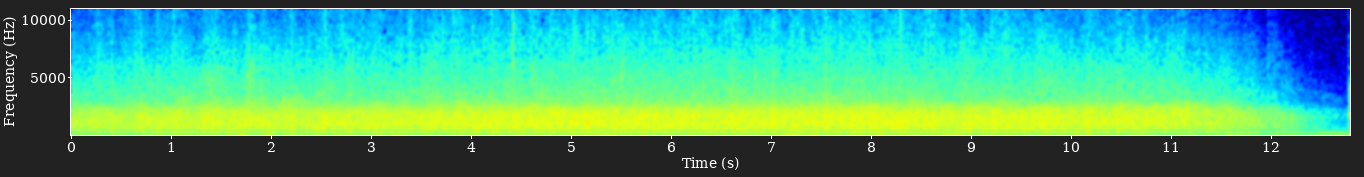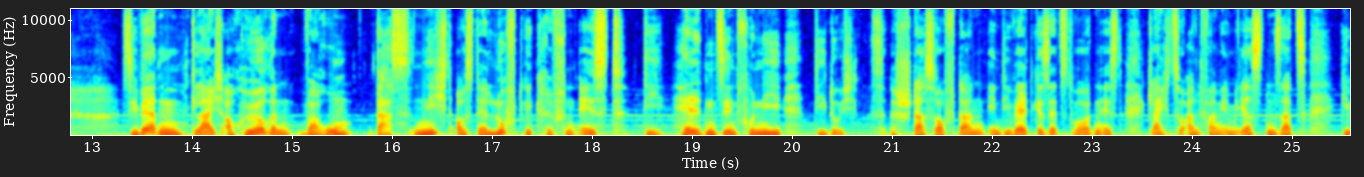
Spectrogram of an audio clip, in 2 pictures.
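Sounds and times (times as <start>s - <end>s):
concert audience applause: 0.0s - 12.4s
speech: 13.4s - 25.5s.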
